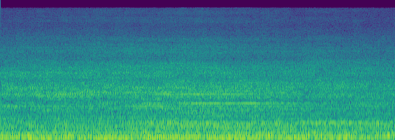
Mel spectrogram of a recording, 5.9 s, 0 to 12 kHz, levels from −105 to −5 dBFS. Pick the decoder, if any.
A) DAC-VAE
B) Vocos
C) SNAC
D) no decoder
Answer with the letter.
D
